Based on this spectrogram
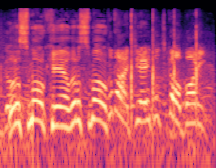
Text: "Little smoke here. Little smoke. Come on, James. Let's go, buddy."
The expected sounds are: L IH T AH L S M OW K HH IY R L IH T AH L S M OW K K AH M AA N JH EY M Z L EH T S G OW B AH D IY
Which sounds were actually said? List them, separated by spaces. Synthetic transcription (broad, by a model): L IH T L S M OW K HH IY L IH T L S M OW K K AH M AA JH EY Z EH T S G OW B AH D IY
